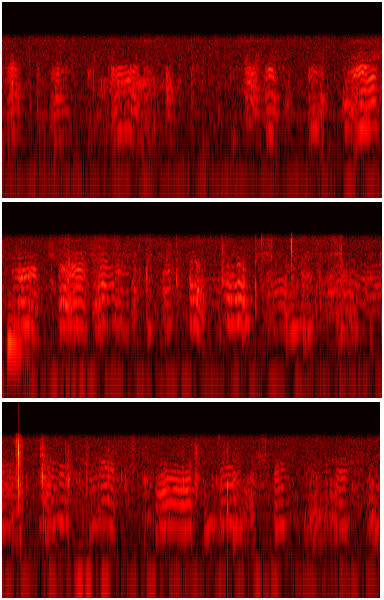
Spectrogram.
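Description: Week-old Great Dane puppies squeaking and whining while they nurse: many short, wavering cries overlapping throughout. A sharp click comes a little past the middle.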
